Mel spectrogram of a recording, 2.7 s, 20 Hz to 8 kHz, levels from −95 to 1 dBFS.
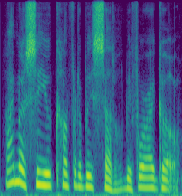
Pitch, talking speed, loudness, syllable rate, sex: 160 Hz, 195 wpm, -15 LUFS, 5.8 syllables/s, male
